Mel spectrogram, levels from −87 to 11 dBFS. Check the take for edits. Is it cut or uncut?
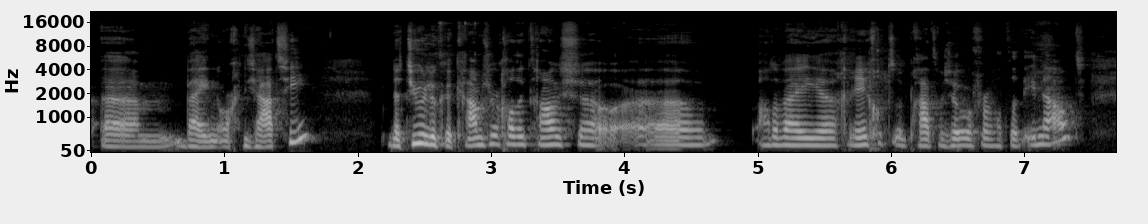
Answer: uncut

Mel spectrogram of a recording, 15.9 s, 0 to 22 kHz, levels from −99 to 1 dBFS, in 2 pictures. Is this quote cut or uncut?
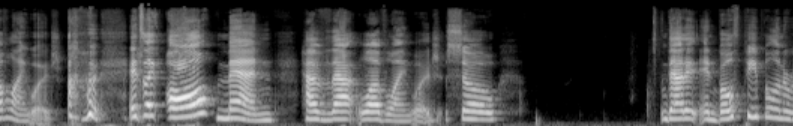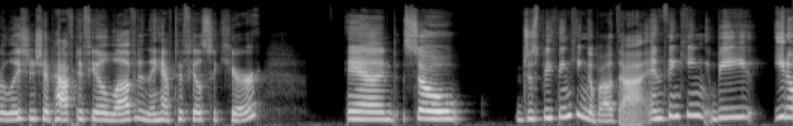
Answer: cut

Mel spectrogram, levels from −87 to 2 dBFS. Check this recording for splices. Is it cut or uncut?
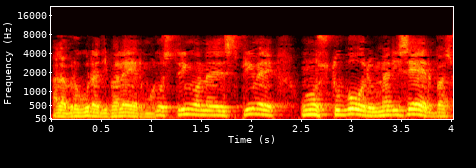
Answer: cut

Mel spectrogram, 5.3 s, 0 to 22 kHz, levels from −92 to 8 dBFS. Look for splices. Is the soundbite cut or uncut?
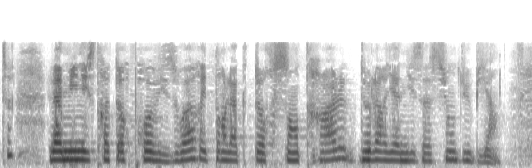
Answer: cut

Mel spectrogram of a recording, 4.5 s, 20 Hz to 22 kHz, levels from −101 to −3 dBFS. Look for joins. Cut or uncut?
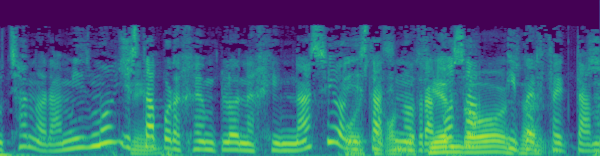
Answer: uncut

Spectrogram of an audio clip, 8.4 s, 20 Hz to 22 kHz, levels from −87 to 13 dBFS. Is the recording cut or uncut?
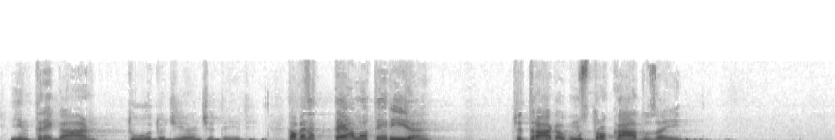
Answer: cut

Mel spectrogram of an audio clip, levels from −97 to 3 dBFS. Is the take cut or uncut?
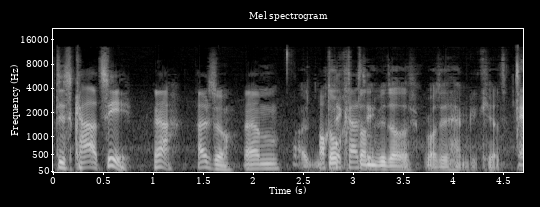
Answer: cut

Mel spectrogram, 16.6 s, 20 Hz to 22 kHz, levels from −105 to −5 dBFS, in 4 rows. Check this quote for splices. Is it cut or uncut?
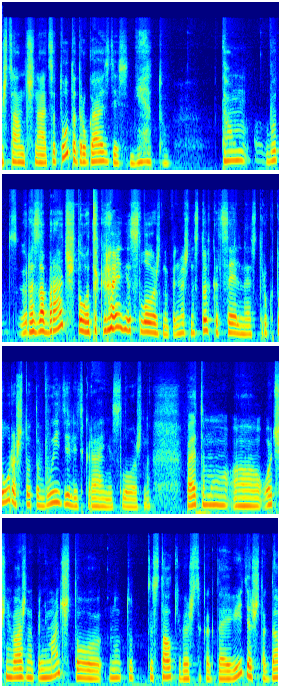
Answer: uncut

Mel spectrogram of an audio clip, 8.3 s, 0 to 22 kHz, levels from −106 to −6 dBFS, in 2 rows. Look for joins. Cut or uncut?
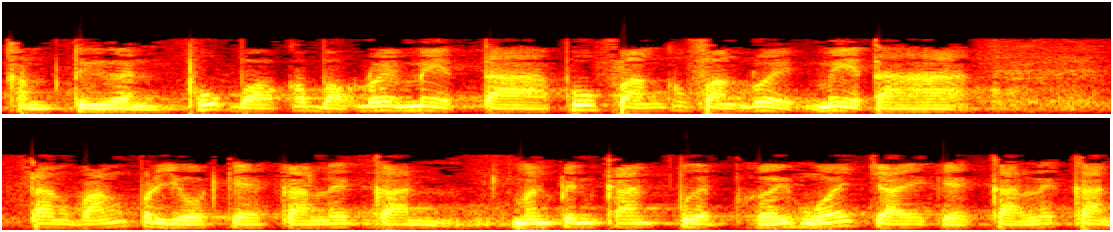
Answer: cut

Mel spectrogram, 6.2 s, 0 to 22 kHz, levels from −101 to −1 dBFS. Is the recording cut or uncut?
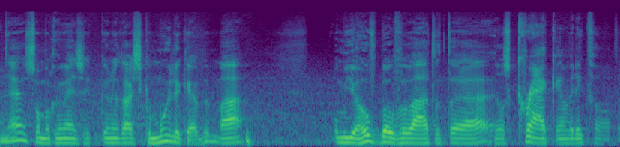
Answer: cut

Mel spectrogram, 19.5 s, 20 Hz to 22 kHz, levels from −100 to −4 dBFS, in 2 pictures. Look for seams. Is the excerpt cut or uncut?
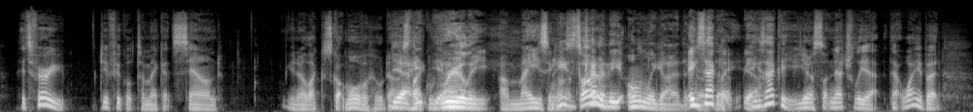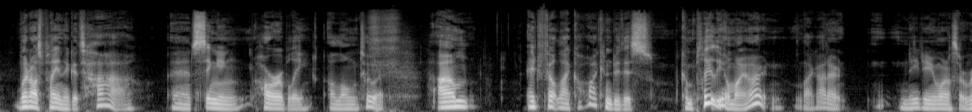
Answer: cut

